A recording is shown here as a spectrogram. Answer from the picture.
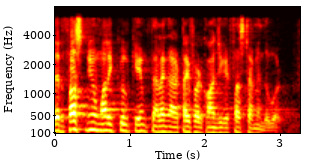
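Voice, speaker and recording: Lively intonation from a man, with noticeable noise behind him. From India. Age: 60s. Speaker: business founder. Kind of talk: off-the-cuff conference speech. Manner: halting.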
